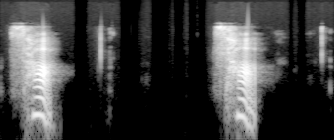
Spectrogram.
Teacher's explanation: However, there's a slight difference between English S sound and Korean S sound, where English S sound is pronounced with the tip of the tongue approaching the gum ridge But Korean, these two sounds are pronounced with the top of the tongue approaching the gum ridge, and the front part of the hard palate, and the tongue tip touching the lower teeth.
